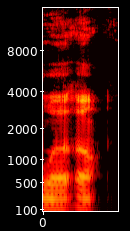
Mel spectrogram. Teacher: Wakaf dengan sebutan huruf ba dan perlu dibaca dengan bacaan qalqalah.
